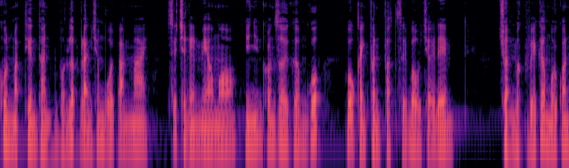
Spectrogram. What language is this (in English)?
Vietnamese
